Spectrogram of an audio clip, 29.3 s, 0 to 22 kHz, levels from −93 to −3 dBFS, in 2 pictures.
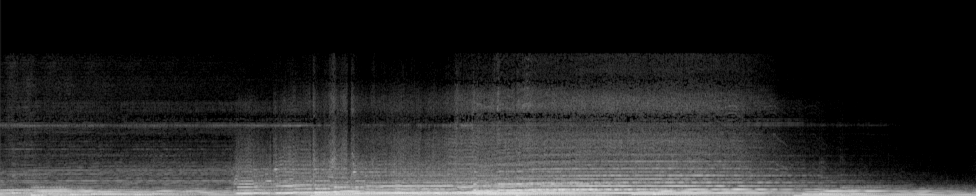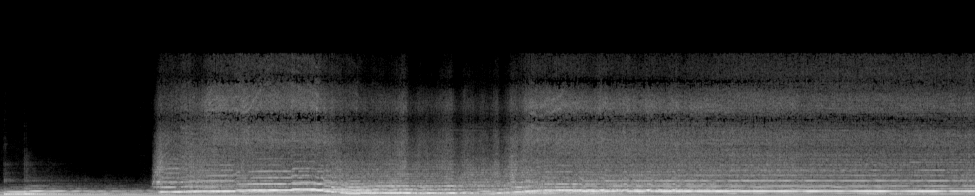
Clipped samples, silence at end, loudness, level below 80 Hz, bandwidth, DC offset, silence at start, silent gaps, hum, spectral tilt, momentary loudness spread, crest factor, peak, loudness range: under 0.1%; 0 s; -20 LUFS; -34 dBFS; 12.5 kHz; under 0.1%; 0 s; none; none; -6.5 dB/octave; 12 LU; 14 dB; -6 dBFS; 8 LU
